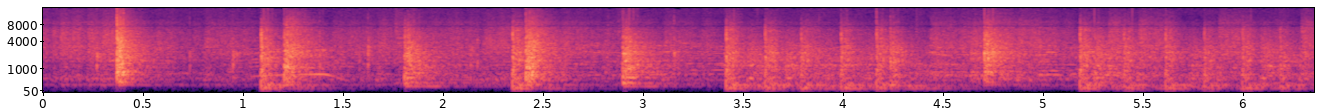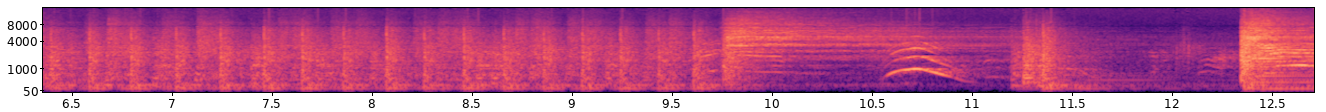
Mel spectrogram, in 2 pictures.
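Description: Live Latin jazz band with the drum kit and congas to the fore. Loud accented ensemble hits in the first few seconds give way to a fast, dense drum passage. Near the end the drums drop out and a few notes bend up and fall away.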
